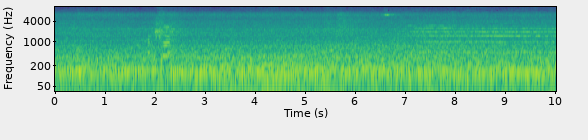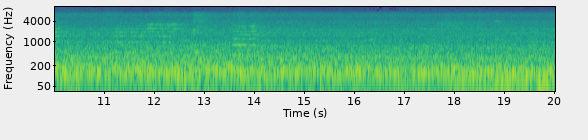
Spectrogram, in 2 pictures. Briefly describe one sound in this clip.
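Motorbike engines hum and buzz steadily as heavy traffic passes below.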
